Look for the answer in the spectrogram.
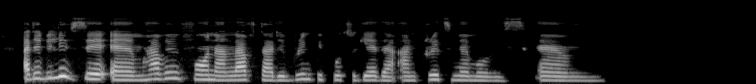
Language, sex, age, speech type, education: Nigerian Pidgin, female, 15-29, spontaneous, tertiary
